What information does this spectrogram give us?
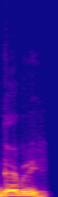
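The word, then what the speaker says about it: debris: उसको हम बोलते हैं डेबरी। और डेबरी में एस लगता है। ये देखिए डी ई बी आर आई एस।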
